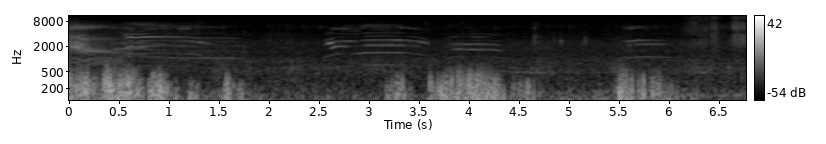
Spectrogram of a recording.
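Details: Stray cats fed in parks and streets: four meows in a row, each a bright arched cry, the second longest, over low rumbling background noise.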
